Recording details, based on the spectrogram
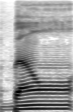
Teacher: یہاں نون تنوین کا موٹا اخفا ہے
